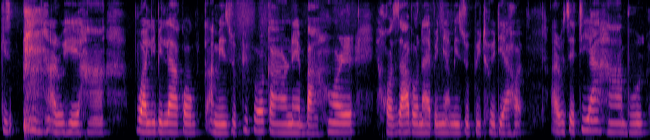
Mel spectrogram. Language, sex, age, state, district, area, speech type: Assamese, female, 30-45, Assam, Charaideo, rural, spontaneous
